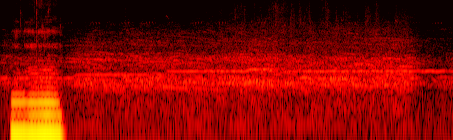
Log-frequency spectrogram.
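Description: A large crowd of soldiers clashes and shouts in a battle.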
